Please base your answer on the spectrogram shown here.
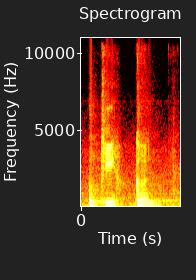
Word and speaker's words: Keagan: Sino ito kcast to di ba ki gun ki gun That's How You Say My Name k gun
